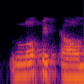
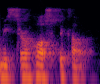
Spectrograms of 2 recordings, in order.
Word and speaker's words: l'Hôpital: refer to to the lital method of finding finding uh limits and by differentiation so mer Lal was French so they don't pronounce the h it's not Mr hospital um no okay so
